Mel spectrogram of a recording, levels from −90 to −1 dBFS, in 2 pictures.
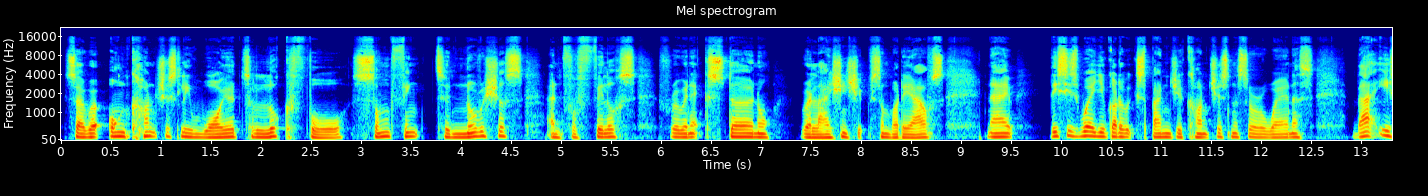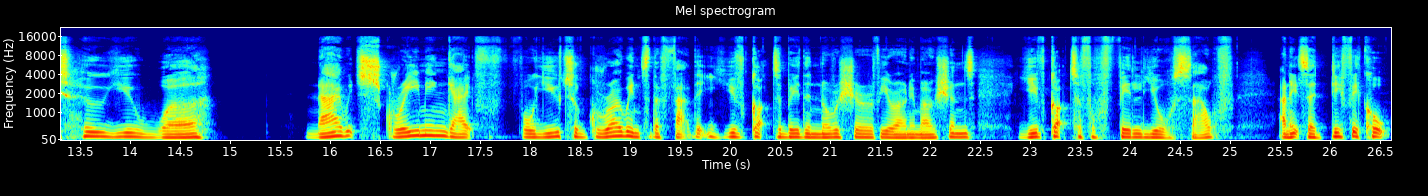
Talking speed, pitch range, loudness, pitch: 155 wpm, 115-135 Hz, -19 LUFS, 125 Hz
